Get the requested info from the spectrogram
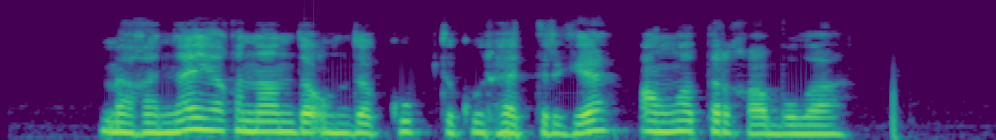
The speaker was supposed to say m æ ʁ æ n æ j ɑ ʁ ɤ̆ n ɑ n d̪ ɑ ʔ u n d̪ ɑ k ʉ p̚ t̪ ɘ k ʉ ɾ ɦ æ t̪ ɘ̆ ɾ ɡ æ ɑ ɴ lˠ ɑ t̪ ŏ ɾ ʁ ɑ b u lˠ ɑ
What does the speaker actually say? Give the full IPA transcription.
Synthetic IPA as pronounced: m æ ʁ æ n æ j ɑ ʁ ɤ̆ n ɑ n d̪ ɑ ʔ u n d̪ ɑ k ʉ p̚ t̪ ɘ k ʉ ɾ ɦ æ t̪ ɘ̆ ɾ ɡ æ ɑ ɴ lˠ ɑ t̪ ɤ̆ ɾ ʁ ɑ b u lˠ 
